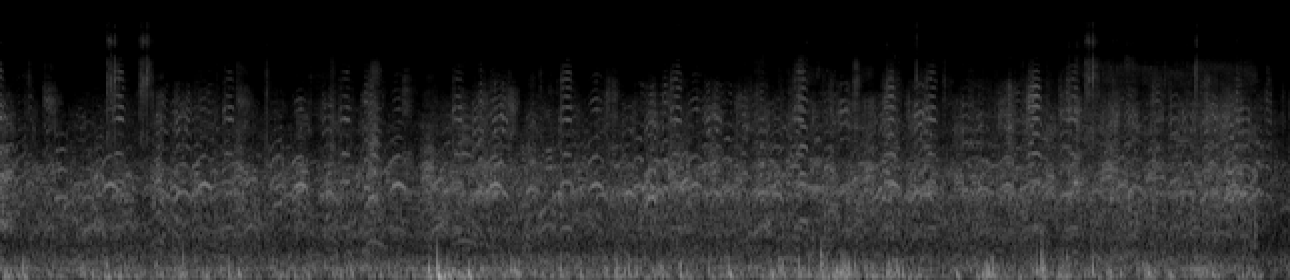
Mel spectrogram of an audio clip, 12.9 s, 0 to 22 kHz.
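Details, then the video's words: Snow geese at Middle Creek, 2022: many clear, yelping nasal honks tumble over one another nonstop above a background flock murmur and low rumble. "Middle Creek snow geese 2022"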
